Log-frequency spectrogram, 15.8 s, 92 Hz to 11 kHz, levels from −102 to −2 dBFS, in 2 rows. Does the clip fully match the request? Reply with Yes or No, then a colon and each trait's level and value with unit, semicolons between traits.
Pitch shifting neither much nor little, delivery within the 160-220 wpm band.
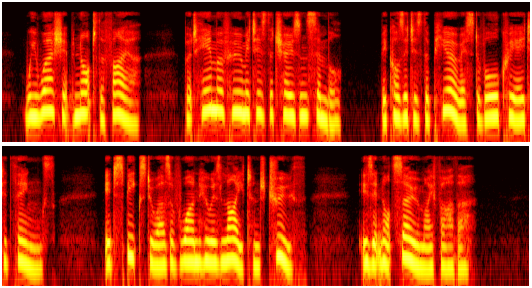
No: average, 3.6 semitones; average, 150 wpm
